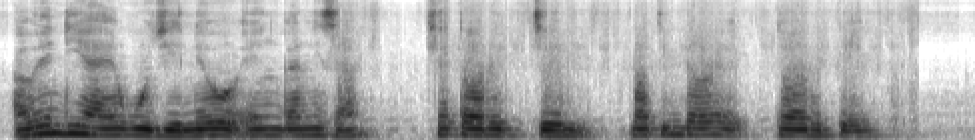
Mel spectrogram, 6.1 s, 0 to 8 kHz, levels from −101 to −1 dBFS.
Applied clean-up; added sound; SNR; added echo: neural separator model SepFormer DNS4.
